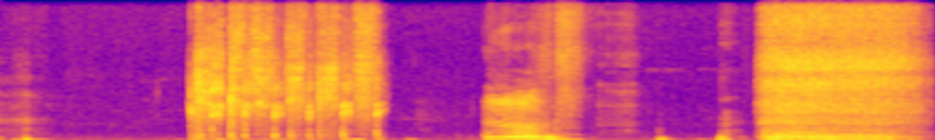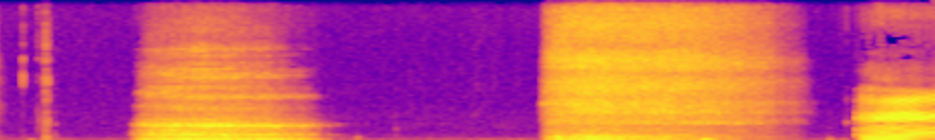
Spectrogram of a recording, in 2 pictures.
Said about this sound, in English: Well, really, you breathe deep because he's going to have his ear to the door and he needs to hear you breathing.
